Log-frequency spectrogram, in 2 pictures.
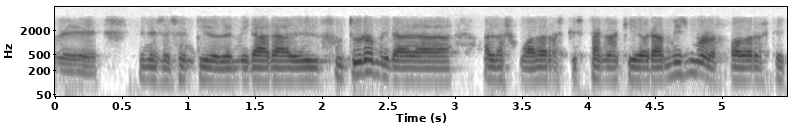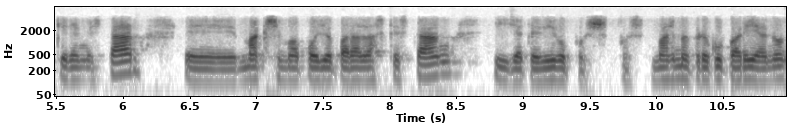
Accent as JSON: {"language": "Spanish", "region": "Galicia", "country": "Spain", "said": "como gallego que soy"}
